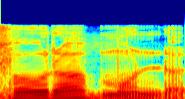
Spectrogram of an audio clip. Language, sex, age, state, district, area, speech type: Bengali, male, 18-30, West Bengal, North 24 Parganas, urban, spontaneous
